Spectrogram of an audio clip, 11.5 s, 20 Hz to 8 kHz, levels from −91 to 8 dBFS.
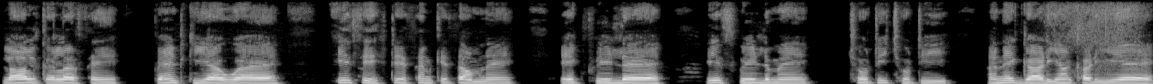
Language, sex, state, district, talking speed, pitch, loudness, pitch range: Hindi, male, Bihar, Jamui, 120 wpm, 165 Hz, -17 LUFS, 160-180 Hz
